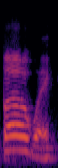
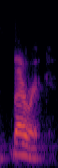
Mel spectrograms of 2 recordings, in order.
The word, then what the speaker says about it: Berwick: and it's Annie so Beric is that but a lot of people say Berwick and it's not it's Beric especially the Yanks yeah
